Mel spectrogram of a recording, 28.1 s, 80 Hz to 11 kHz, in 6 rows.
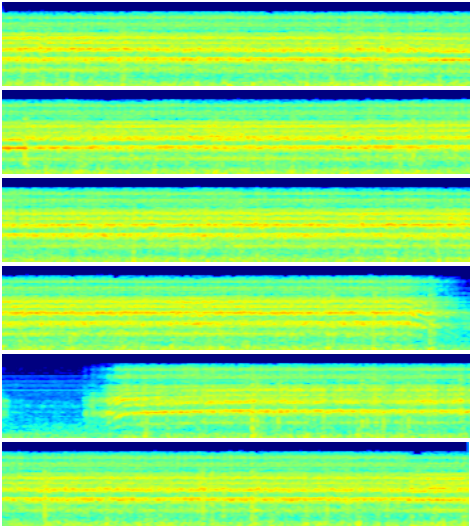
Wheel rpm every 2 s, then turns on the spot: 160, 160, 150, 150, 160, 160, 160, 160, 160, 40, 140, 160, 160, 160.
none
